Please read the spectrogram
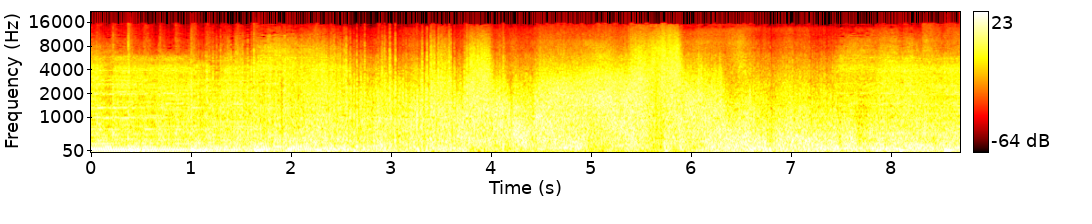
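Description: Rock music soundtrack, with a loud rushing noise like wind swelling twice around the middle.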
